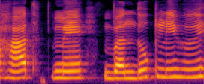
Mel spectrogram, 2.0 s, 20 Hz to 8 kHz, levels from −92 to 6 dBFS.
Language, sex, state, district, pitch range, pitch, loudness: Hindi, female, Jharkhand, Palamu, 245-280 Hz, 250 Hz, -14 LUFS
